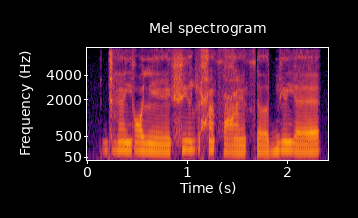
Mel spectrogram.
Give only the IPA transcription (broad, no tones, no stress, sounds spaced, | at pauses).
ɡʱ ɛ̃ j ɔ lʲ ẽ fʲ ə˞ ʎ ħ ə̃ θ ʕ ẽ θ ɾ ə bʲ ə̃ j ɛ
